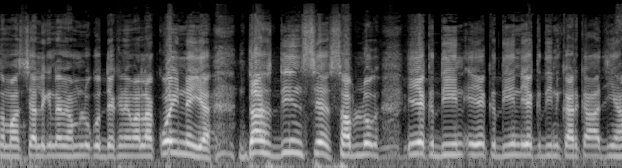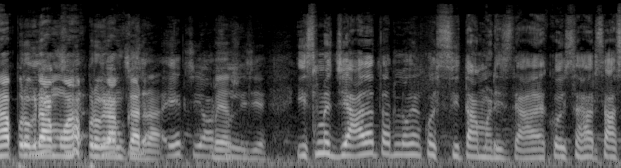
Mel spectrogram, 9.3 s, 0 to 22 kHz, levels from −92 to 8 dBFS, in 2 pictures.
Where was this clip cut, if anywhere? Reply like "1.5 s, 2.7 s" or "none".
none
